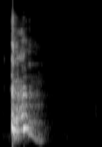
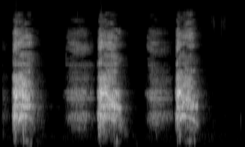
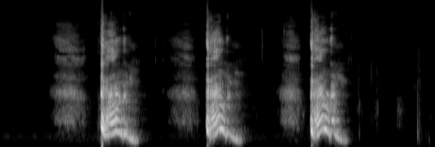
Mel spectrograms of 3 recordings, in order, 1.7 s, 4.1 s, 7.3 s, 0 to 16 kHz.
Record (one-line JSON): {"cough_length": "1.7 s", "cough_amplitude": 32768, "cough_signal_mean_std_ratio": 0.33, "exhalation_length": "4.1 s", "exhalation_amplitude": 32552, "exhalation_signal_mean_std_ratio": 0.46, "three_cough_length": "7.3 s", "three_cough_amplitude": 32768, "three_cough_signal_mean_std_ratio": 0.37, "survey_phase": "beta (2021-08-13 to 2022-03-07)", "age": "45-64", "gender": "Male", "wearing_mask": "No", "symptom_none": true, "smoker_status": "Never smoked", "respiratory_condition_asthma": false, "respiratory_condition_other": false, "recruitment_source": "REACT", "submission_delay": "0 days", "covid_test_result": "Negative", "covid_test_method": "RT-qPCR"}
